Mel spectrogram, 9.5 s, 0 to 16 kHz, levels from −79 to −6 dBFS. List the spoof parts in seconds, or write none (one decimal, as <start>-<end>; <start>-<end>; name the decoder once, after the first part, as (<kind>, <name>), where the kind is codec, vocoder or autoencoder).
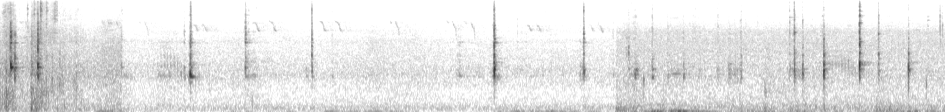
none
